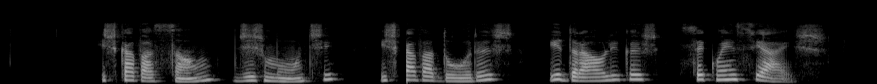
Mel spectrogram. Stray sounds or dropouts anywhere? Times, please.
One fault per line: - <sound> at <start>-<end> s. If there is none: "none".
- dropout at 4.0-4.1 s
